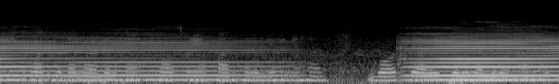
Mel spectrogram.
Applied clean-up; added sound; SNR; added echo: none; Bowed string instrument; -5 dB; none.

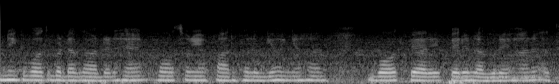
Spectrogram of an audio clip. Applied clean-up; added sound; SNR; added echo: none; none; none; none.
